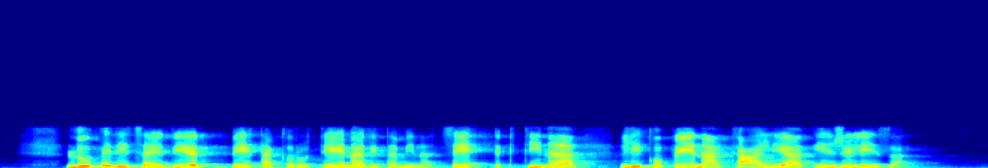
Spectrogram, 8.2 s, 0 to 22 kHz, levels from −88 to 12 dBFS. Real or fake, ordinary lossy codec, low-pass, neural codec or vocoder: fake; none; 5.4 kHz; codec, 24 kHz, 1.2 kbps, DualCodec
